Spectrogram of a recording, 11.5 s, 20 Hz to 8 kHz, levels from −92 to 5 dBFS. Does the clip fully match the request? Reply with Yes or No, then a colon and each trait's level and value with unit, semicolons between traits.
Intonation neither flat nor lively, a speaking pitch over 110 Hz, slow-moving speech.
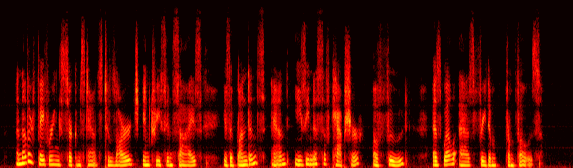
Yes: average, 3.0 semitones; medium, 185 Hz; slow, 115 wpm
